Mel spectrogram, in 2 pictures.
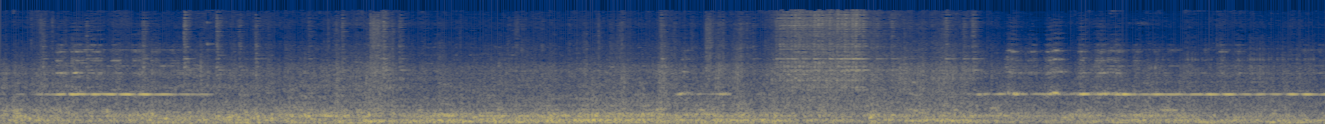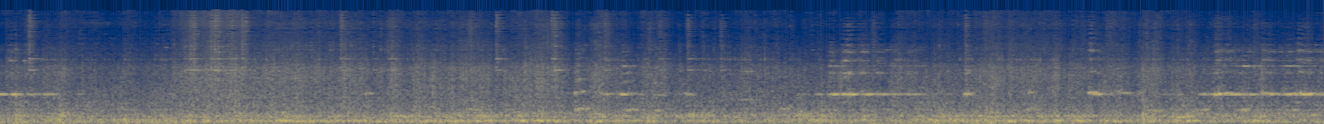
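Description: The Akenobe Mine one-yen train's small wooden mine passenger car rolling along narrow-gauge track: a steady low rumble of wheels and body, with a thin high squeal that comes and goes several times. Twice a brief hiss cuts in partway through.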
